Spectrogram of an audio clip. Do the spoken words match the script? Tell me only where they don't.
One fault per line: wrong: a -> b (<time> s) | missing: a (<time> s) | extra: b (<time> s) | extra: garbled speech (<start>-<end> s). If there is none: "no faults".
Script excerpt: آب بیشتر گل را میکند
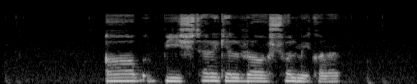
extra: شل (2.7 s)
